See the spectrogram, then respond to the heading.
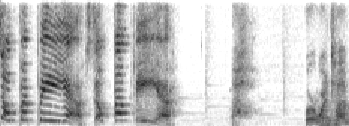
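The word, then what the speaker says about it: sopaipilla: Once I went out to lunch with a friend and she said, Sopapilia, Sopapilia, Sopapilia. Finally, I just snapped. I said, it's Sopapilia, Sopapilia.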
